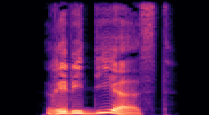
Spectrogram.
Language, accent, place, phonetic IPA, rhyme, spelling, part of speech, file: German, Germany, Berlin, [ʁeviˈdiːɐ̯st], -iːɐ̯st, revidierst, verb, De-revidierst.ogg
- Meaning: second-person singular present of revidieren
